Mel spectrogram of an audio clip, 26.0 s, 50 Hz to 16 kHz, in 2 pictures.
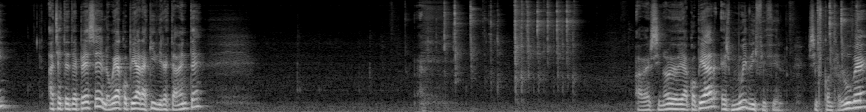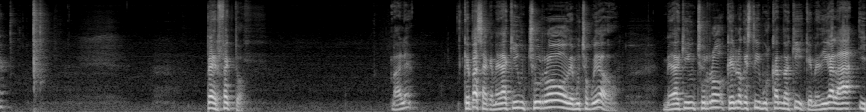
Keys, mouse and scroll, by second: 2.1-4.4 drag, 5.4 click, 7.0 ctrl+v, 7.7-8.4 typing, 10.3 right click, 11.0 click, 12.6 ctrl+v, 13.5 Return, 20.7-24.3 scroll up 3, 24.3-25.9 scroll up 1.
